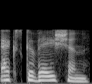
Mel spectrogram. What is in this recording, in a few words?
"excavation", us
